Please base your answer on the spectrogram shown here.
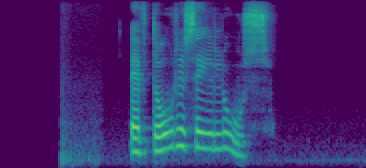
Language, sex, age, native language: Icelandic, female, 50-59, Icelandic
